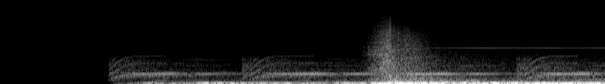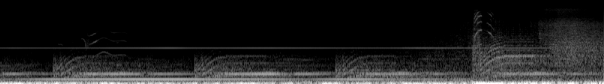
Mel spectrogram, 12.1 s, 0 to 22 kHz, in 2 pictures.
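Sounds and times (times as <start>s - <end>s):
low rumble: 3.4s - 12.0s.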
